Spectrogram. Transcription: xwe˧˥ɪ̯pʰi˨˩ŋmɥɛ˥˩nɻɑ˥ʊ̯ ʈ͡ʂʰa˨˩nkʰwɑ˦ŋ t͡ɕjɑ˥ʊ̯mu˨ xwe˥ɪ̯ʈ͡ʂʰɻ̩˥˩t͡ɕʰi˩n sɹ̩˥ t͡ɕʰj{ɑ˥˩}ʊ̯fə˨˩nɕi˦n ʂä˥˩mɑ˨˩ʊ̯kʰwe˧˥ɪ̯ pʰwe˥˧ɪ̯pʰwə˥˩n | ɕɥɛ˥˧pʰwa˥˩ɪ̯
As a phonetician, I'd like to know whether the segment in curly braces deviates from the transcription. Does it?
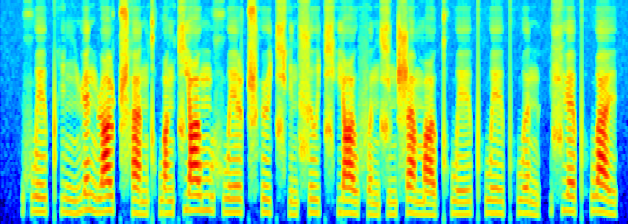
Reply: no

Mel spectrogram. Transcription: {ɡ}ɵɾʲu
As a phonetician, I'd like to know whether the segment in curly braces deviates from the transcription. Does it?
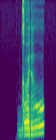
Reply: no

